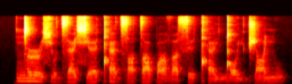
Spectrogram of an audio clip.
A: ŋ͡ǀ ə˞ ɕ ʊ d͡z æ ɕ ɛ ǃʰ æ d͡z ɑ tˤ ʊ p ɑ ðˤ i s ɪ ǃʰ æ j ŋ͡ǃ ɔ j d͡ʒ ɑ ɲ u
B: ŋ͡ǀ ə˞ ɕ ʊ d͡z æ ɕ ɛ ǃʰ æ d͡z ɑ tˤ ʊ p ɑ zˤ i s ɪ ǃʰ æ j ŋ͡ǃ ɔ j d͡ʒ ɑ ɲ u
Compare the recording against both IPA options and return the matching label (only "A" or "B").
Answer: A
